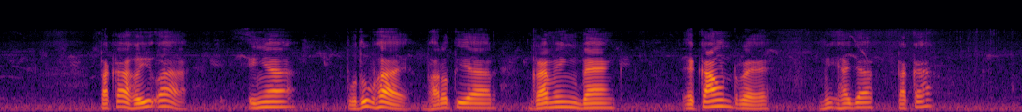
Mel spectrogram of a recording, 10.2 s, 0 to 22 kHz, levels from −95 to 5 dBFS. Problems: constant background noise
